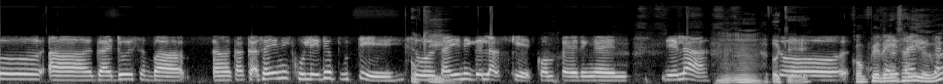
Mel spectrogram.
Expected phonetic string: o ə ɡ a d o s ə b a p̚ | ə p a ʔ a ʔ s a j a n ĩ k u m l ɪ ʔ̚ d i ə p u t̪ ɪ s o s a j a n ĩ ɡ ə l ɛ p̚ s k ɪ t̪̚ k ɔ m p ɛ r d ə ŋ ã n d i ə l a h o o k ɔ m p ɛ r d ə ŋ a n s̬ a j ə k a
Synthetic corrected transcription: o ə ɡ a d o s ə b a p̚ | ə k a k a ʔ s a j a n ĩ k u l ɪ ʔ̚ d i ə p u t̪ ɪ s o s a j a n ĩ ɡ ə l a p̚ s k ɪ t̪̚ k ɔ m p ɛ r d ə ŋ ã n d i ə l a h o o k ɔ m p ɛ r d ə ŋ a n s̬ a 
